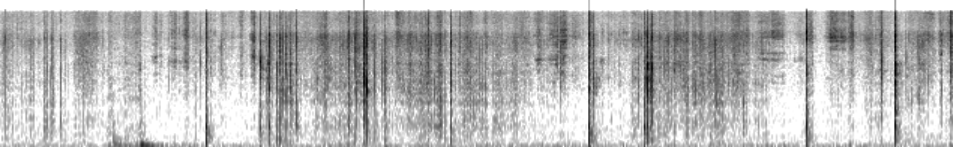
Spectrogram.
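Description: A small solid pink-and-white pressed gym chalk bubble chunk is held over a pile of loose chalk powder and squeezed with the fingertips of both hands until it crumbles. The sound is dry, sharp crackling and crunching, with many quick snaps over a soft gritty rustle and a brief low thump near the start.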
